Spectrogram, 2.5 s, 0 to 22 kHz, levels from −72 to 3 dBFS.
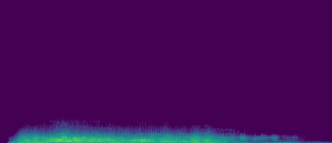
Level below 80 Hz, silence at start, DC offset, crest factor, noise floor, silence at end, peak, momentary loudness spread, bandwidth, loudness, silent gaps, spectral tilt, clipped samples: -32 dBFS; 0.05 s; under 0.1%; 16 dB; -43 dBFS; 0.3 s; -4 dBFS; 17 LU; 3.7 kHz; -20 LUFS; none; -12 dB/octave; under 0.1%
